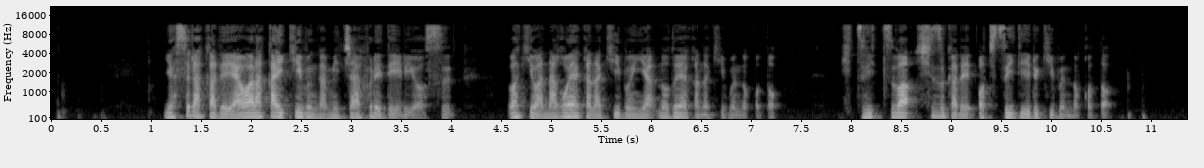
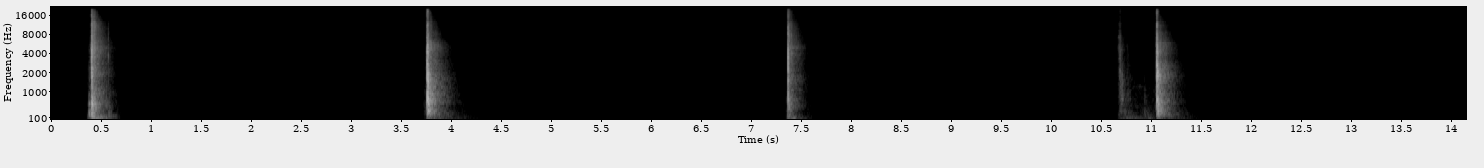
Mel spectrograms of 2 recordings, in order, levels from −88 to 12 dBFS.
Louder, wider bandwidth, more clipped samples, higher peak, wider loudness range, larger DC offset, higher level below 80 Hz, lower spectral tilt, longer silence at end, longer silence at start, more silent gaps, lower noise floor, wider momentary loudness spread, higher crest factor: about the same, -26 LUFS vs -24 LUFS; second, 11.5 kHz vs 16 kHz; neither; second, -4 dBFS vs 0 dBFS; about the same, 5 LU vs 7 LU; neither; first, -58 dBFS vs -70 dBFS; first, -4.5 dB/octave vs -0.5 dB/octave; second, 0.75 s vs 3 s; first, 1.15 s vs 0.4 s; second, none vs 0.71-3.72 s, 4.31-7.35 s, 7.64-10.67 s; first, -74 dBFS vs -43 dBFS; first, 17 LU vs 10 LU; second, 24 dB vs 36 dB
